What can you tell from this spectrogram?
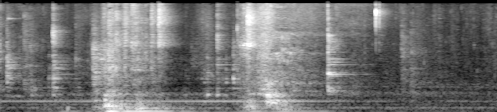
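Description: Handling noise as the jet spray's flexible hose and metal bracket are worked into place against a ceramic toilet: two bouts of rustling and scraping, then a couple of light clicks near the end.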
